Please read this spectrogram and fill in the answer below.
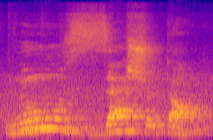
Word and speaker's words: nous achetons: Nous achetons. Pourquoi, monsieur Ammar, tu prononces S avec nous avons? Parce que le S entre deux voyelles prononce Z.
